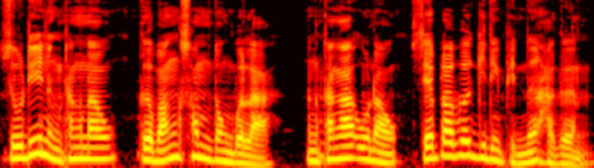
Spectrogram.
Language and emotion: Bodo, neutral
